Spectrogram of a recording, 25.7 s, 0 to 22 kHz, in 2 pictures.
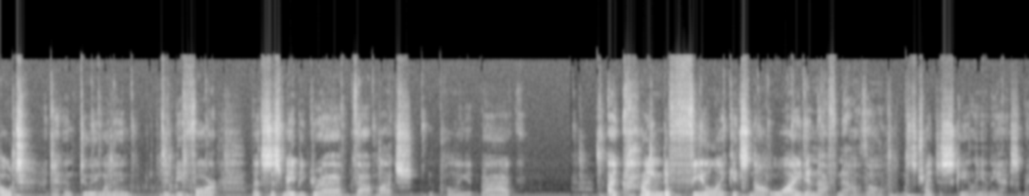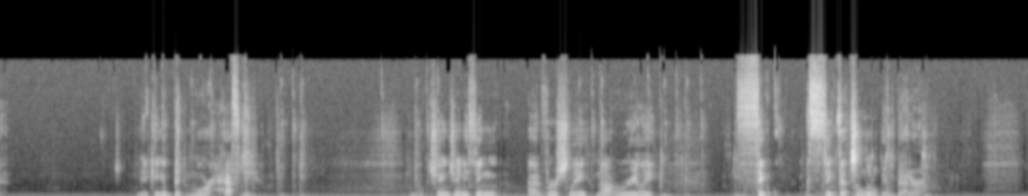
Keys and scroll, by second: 0.1 KP_7, 0.6 z, 2.1 alt+a, 2.8 1, 3.3 b, 7.4 alt+a, 7.8 Tab, 8.1 a, 11.1 s, 11.3 x, 15.1 Tab, 15.9 alt+a, 23.1 ctrl+s, 23.9 KP_1, 24.4 a.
